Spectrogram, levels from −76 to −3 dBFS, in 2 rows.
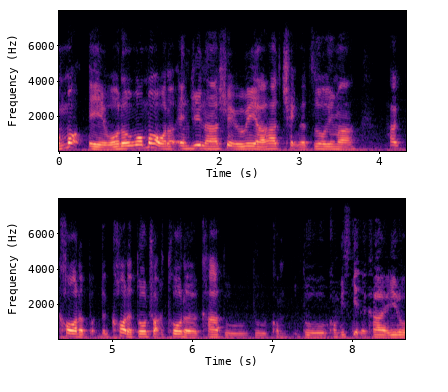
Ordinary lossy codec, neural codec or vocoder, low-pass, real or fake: Opus, 16 kbps; none; 7.2 kHz; real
